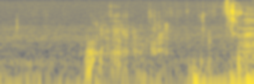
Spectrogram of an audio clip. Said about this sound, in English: Pardon me while I take a sip of my coffee.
